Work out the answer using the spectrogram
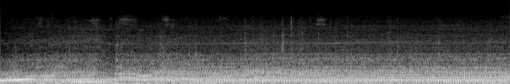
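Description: Jeep Grand Cherokee engine heard from inside the cab. It revs up, dips and climbs again about a second in, then holds steady revs as the Jeep drives the off-road trail.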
